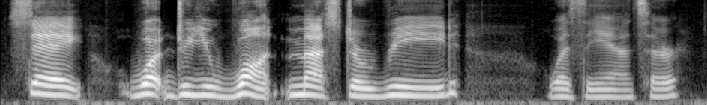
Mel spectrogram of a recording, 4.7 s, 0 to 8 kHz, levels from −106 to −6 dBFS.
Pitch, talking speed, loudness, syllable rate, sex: 185 Hz, 125 wpm, -18 LUFS, 3.2 syllables/s, female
